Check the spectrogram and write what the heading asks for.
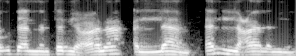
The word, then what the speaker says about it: العالمين: أن ننتبه على اللام العالمين. بعضهم يقول العالمين وهذه خطأ، نقول العالمين، العالمين، هذه الصحيح، ليس العاء، العاء، كأنه فخم اللام وفخم العين، وهذا من الأخطاء التي يخطئ بها كثيرا من القراء هنا في إندونيسيا.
